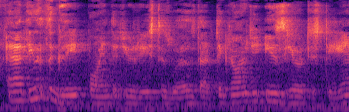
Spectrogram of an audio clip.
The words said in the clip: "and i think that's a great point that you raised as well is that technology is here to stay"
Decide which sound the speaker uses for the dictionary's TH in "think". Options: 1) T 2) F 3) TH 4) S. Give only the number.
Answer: 1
